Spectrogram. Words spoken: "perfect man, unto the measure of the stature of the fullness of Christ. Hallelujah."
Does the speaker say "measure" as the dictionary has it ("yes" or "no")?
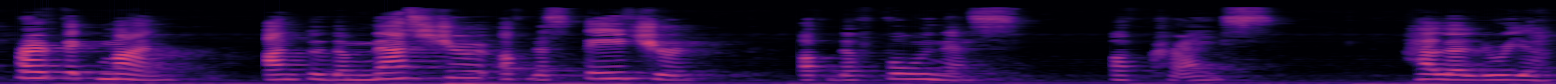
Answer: no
